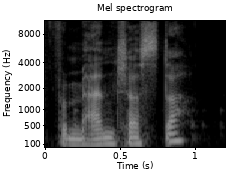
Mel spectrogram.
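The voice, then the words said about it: Attempted UK accent. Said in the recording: “That's my attempt at a UK accent. ... You really nailed it.”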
